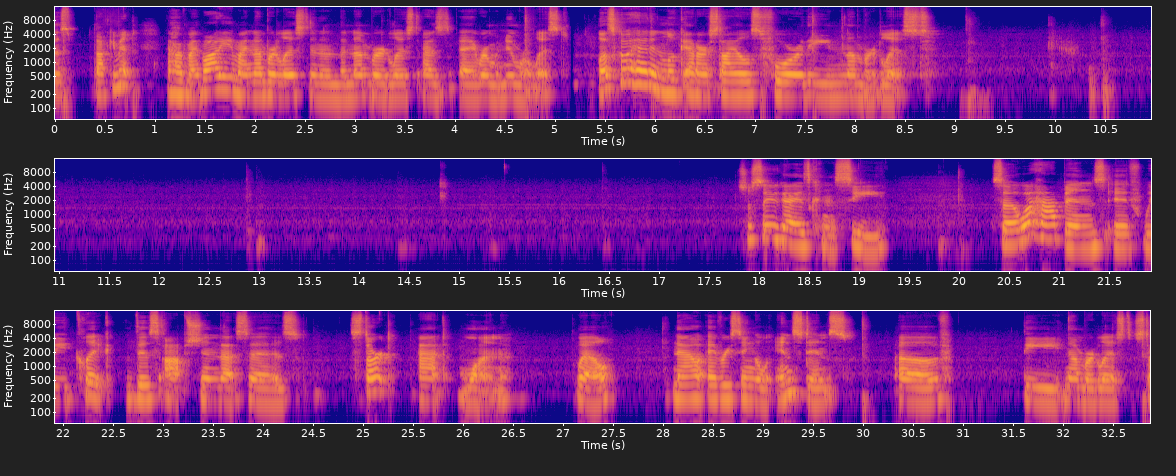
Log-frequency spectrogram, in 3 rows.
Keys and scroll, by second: 9.3 super+-.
